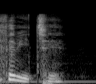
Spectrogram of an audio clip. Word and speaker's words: ceviche: Por cierto, ceviche o ceviche, con V o con B, es correcto, puede escribirse de las dos maneras y se pronuncia igual, ceviche.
